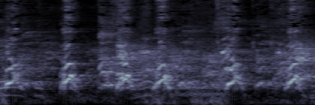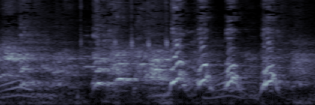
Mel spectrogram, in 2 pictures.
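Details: Many dogs barking together at an abandoned-dog shelter in Yangsan: short, sharp overlapping barks and yips in a rapid, uneven chorus throughout, with people talking in the background.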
